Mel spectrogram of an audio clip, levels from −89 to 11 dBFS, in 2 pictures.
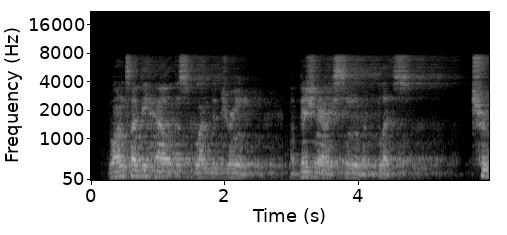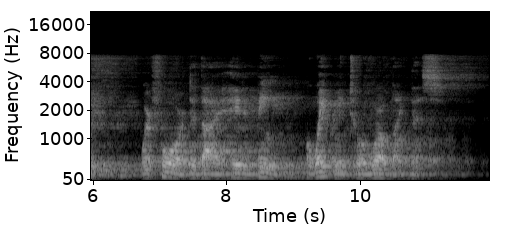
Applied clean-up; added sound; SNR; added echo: neural separator model SepFormer DNS4.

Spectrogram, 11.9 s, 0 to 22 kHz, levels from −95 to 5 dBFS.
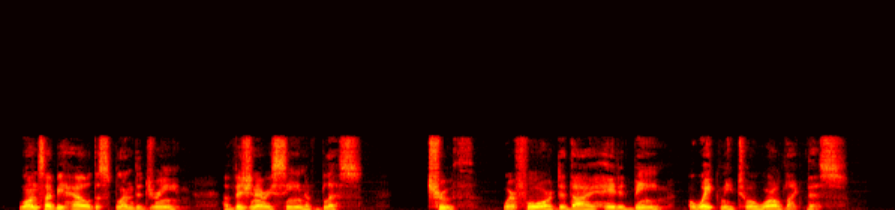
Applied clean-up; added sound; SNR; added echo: none; none; none; none.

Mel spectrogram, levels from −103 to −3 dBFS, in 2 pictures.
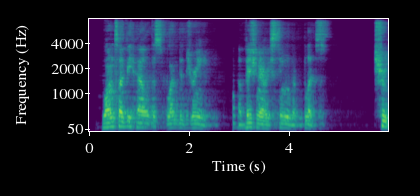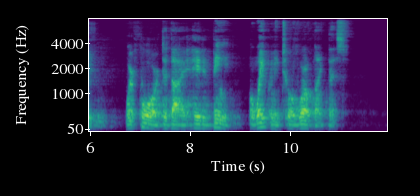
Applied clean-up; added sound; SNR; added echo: neural mask model DeepFilterNet 3.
